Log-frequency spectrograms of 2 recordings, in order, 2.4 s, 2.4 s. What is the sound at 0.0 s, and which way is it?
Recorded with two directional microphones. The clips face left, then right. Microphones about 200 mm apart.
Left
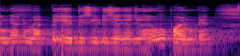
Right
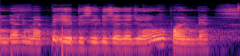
A man's voice, 20° right (ahead or behind).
